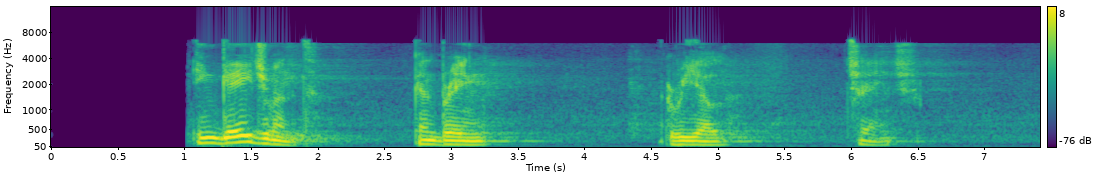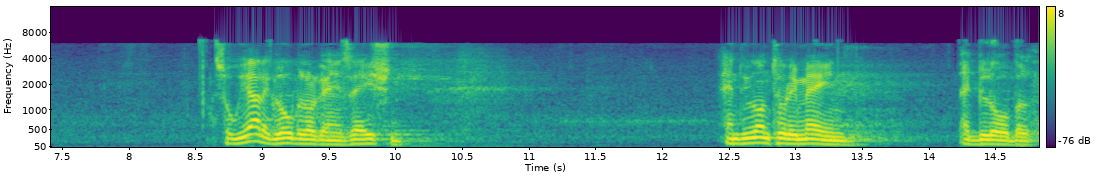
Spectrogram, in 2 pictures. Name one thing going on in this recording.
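A middle-aged man speaks slowly into a microphone, with long pauses.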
